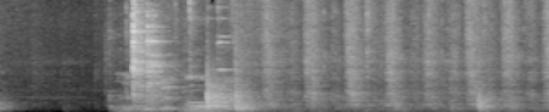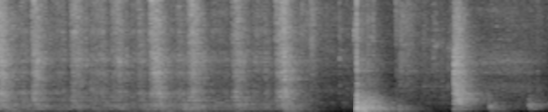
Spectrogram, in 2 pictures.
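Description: Hand plane shaving a sawn wooden boat frame in short strokes, taking chops off the back corner to bring its bevel down flat. It starts about a second in with a loud scraping stretch, goes on as a quick run of shorter strokes, and ends with another loud stroke near the end.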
